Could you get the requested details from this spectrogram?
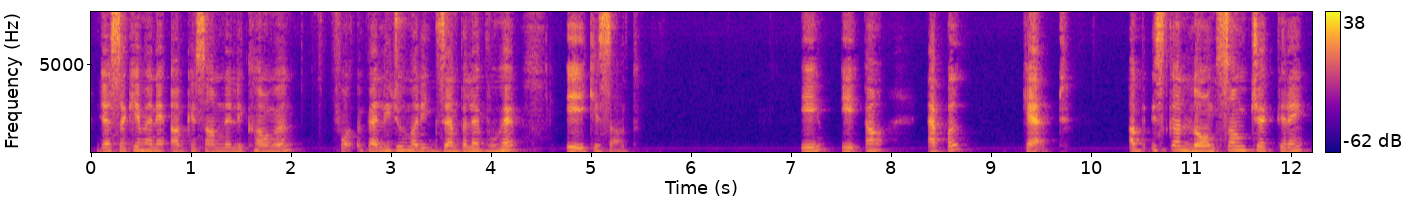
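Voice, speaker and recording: A woman's voice: medium pitch, a little mellow. A woman with a Pakistani accent teaching English grammar in a lecture, patiently repeating example words and mixing English terms into her explanations. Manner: patient, repeats example words slowly and often says "theek hai". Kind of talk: classroom lecture explaining vowel sounds.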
